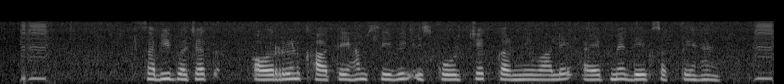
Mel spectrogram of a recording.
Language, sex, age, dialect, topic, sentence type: Hindi, female, 18-24, Kanauji Braj Bhasha, banking, statement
